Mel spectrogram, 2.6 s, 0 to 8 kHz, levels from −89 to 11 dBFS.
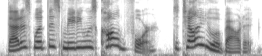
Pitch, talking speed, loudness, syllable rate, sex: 285 Hz, 275 wpm, -17 LUFS, 7.0 syllables/s, female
